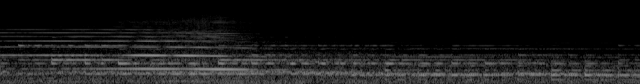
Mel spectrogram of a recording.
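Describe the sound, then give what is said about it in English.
An ambulance siren wails steadily as it rushes two injured men to hospital, its bright tone shifting in pitch over several seconds, loud, with a faint rumble of traffic beneath and no voices. “An ambulance rushed both men to Paddington General.”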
